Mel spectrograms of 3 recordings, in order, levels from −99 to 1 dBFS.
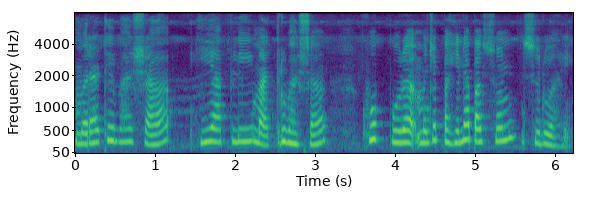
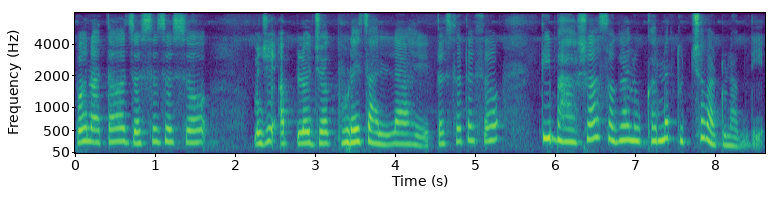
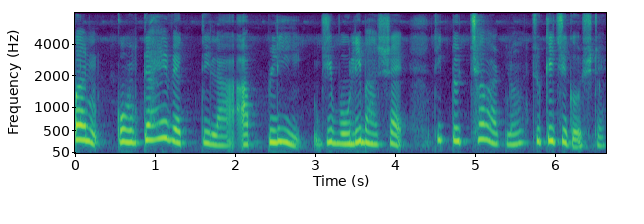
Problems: constant background noise, background conversations at intervals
